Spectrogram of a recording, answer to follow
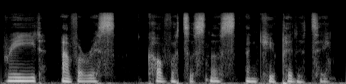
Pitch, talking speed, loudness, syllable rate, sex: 140 Hz, 85 wpm, -23 LUFS, 5.0 syllables/s, male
